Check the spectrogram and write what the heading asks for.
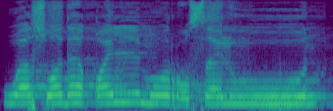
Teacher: وَصَدَقَ الْمُرْسَلُونَ، صاد اور قاف کو پر کیا جائے گا، آگے لام لام قمریہ ہے، را مخفم ہوگا اور مد عارض کے ساتھ وقف کریں گے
